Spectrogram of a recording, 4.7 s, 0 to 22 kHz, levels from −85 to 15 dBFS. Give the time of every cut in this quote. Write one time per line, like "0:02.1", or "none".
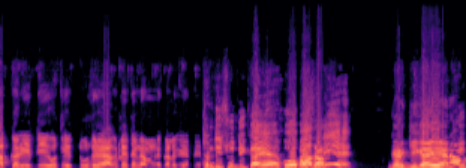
0:02.1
